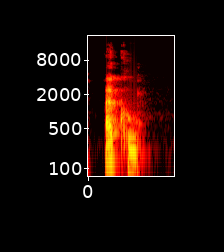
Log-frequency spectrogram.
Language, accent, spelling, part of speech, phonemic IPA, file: French, France, à-coup, noun, /a.ku/, LL-Q150 (fra)-à-coup.wav
- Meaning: jerk, jolt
